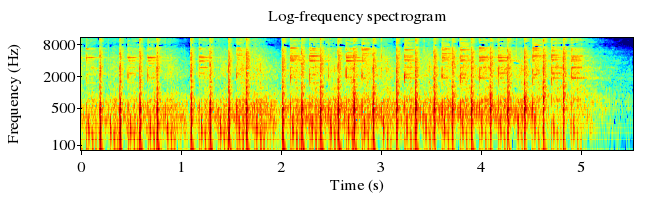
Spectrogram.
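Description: Rapid bursts of rifle fire from an AK47-pattern PM90 at a firing range, loud sharp reports in fast irregular strings of shots with brief pauses between bursts.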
